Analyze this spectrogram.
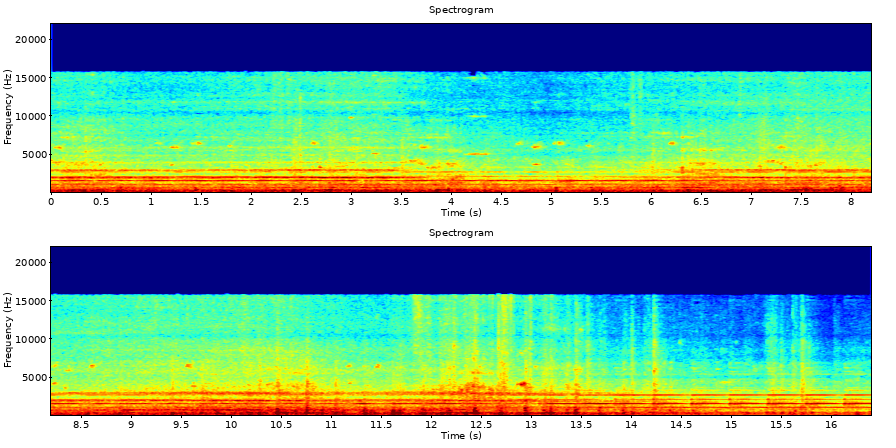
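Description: A passenger train rumbles past close by along the tracks.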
